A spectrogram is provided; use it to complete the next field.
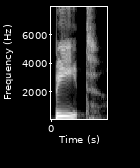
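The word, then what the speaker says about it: Bede: Oh, it's pronounced beat.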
